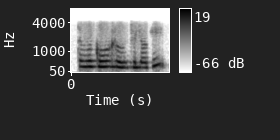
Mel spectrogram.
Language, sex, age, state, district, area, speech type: Odia, female, 18-30, Odisha, Koraput, urban, conversation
